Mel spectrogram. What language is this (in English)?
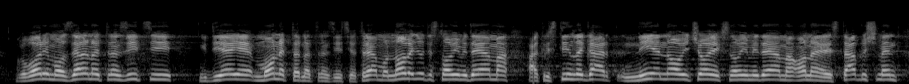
Croatian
